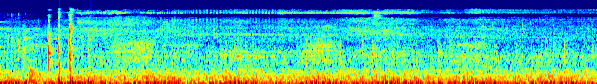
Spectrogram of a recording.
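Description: Liquid pours from a can into a cup.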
